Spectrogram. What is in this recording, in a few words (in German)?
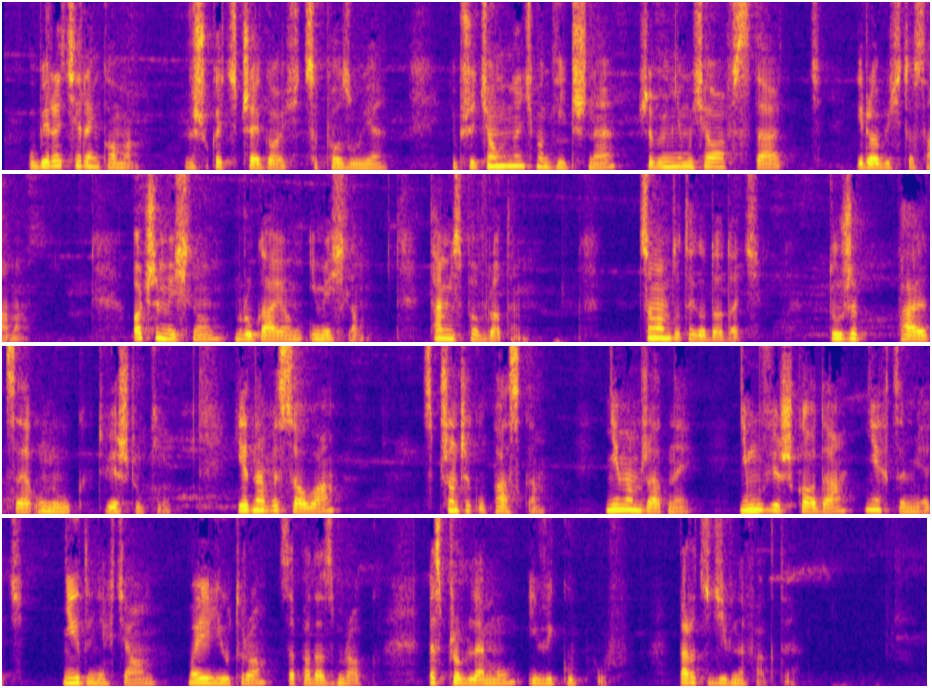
polnisch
